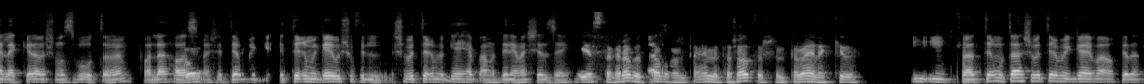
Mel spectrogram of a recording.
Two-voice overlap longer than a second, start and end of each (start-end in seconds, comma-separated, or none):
none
